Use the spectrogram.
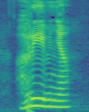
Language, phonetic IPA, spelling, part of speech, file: Ukrainian, [ˈɦrɪu̯nʲɐ], гривня, noun, Uk-гривня.ogg
- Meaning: 1. grivna (unit of currency and weight in medieval Rus) 2. three or two and a half-copeck copper coin 3. ten-copeck silver coin 4. hryvnia, hryvna, grivna (the currency of Ukraine)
